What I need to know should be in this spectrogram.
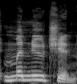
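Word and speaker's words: Mnuchin: press conference with Secretary minuchin and so for those of you guys who do not know how to pronounce it for the record Stephen Newton it's Stephen minuchin alright just to get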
